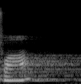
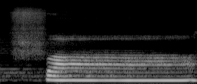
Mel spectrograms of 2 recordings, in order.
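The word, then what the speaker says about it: ف: When we pronounce fa, the edges of the upper front teeth will touch the inner side of the lower lip. So this is the origin of fa, and we will read it like fa.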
